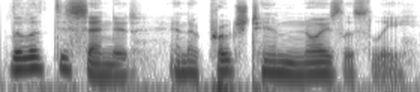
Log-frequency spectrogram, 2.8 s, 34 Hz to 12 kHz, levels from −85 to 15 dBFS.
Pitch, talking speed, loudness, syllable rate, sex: 120 Hz, 130 wpm, -18 LUFS, 5.6 syllables/s, male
